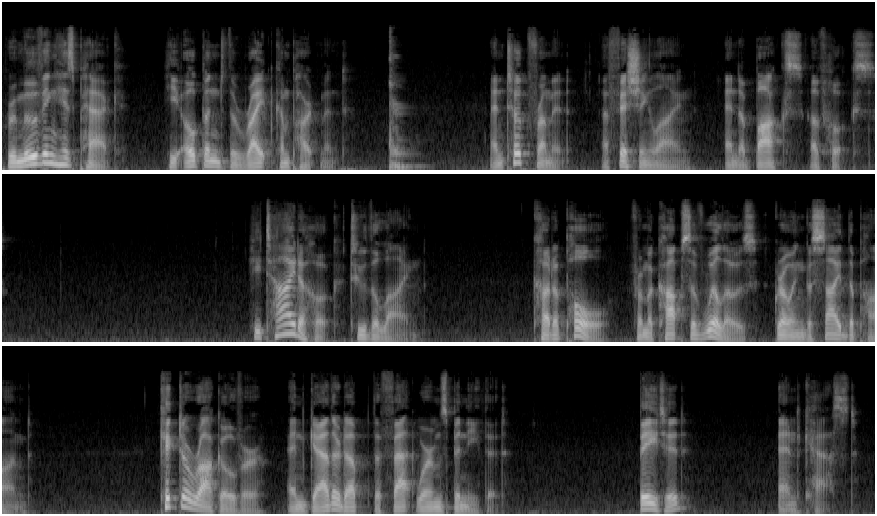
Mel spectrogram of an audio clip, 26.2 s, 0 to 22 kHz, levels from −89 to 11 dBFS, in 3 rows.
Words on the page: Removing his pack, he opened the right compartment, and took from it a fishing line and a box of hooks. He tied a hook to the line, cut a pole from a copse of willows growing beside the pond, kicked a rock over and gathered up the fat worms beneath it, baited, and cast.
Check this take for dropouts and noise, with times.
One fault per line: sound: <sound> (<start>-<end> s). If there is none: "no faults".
sound: thud (3.9-4.4 s)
